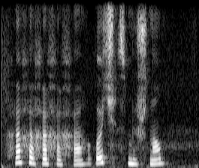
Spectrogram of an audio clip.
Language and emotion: Russian, neutral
